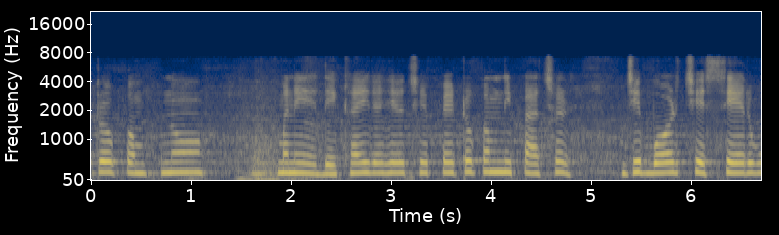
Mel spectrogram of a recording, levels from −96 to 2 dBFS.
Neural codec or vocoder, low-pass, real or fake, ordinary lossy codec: codec, 24 kHz, 3.1 kbps, DualCodec; 7.2 kHz; fake; none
